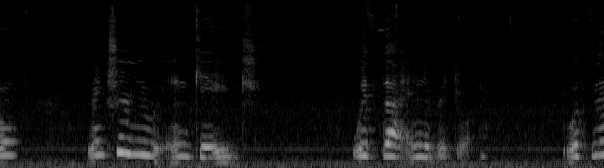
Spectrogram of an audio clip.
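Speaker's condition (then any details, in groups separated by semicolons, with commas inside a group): Cerebral palsy, spastic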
